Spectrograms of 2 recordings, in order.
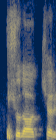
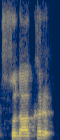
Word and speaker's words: शुदाक्षर: इसका उच्चारण था होगा शुदाक्षर। ठीक है, सुदाखर पढ़ना गलत हो जाएगा, इसलिए वो रेड में लिखा हुआ है। ठीक है, थोड़ा जूम करके देख लें, सही उच्चारणता क्या होगी, शुदाक्षर।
